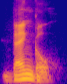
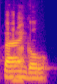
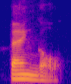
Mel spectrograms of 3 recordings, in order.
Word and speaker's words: Bengal: He says Bengal. The Bengal Tiger. The Bengal Tiger. Not Bangle. Not Bengal. Bengal.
